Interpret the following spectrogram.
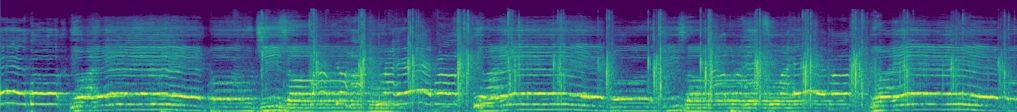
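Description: Gospel group singing live through microphones in Nigerian-style Christian worship song: a lead voice over several voices in harmony, holding long notes in phrases of two to three seconds each.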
